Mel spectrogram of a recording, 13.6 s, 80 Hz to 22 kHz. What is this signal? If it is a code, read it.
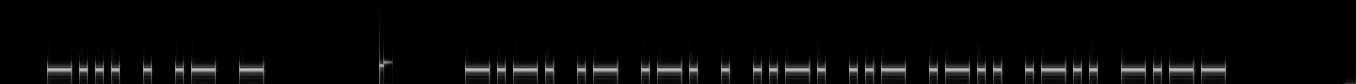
Morse code, heard as a keyed tone, about 15 wpm, 700 Hz. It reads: BEAT CAREFULLY
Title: Sentences from Top 1300 Words - New Word Drill Alt - 15wpm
